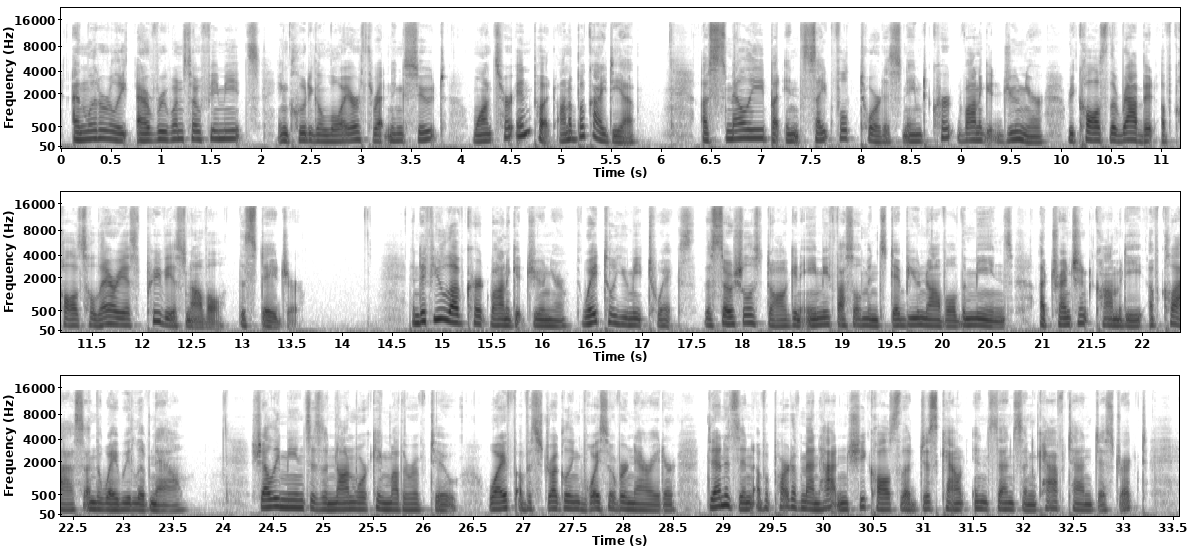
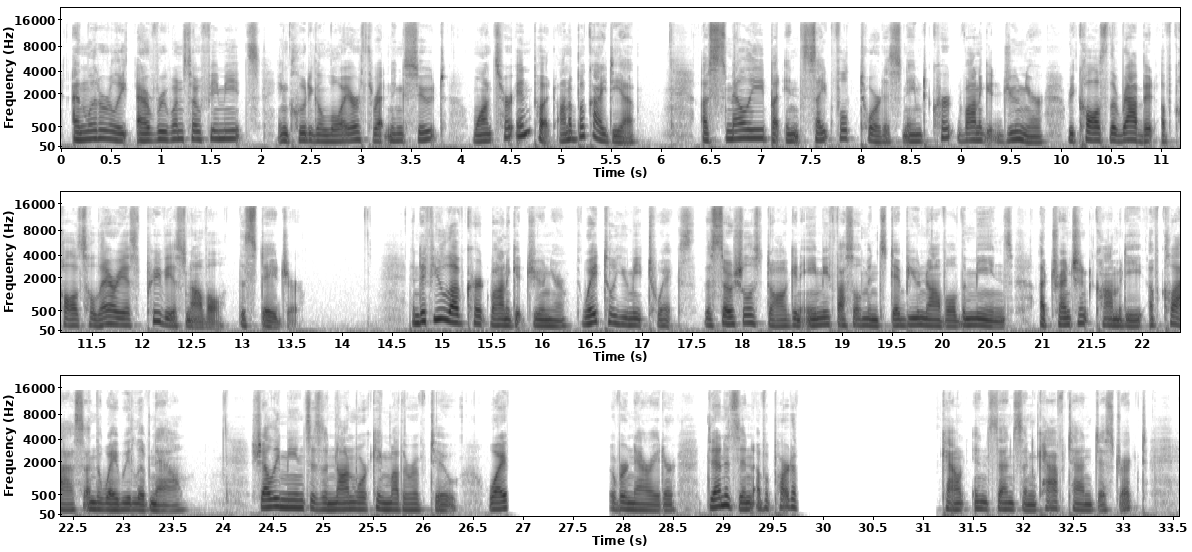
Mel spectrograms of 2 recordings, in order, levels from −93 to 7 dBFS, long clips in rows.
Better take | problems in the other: first | audio cutting out; at 27 s for 1 s and at 30 s for 1.5 s

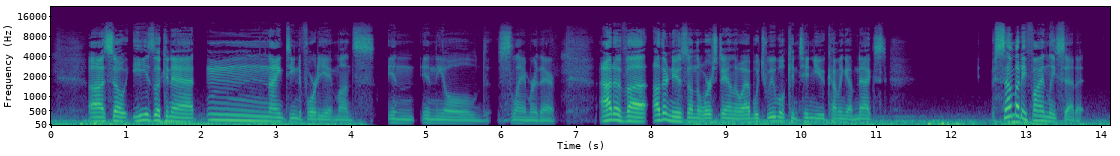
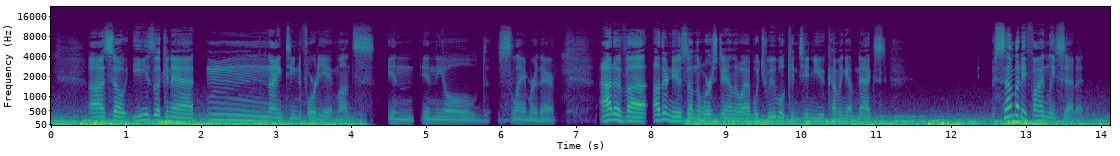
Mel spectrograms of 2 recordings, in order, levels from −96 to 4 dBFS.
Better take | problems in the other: first | low rumble; loud; until 4 s and from 8.5 s on; 9 dB below the speech; faint in the first

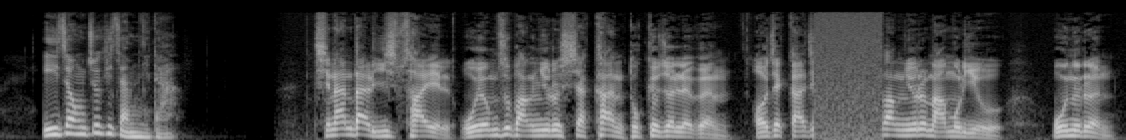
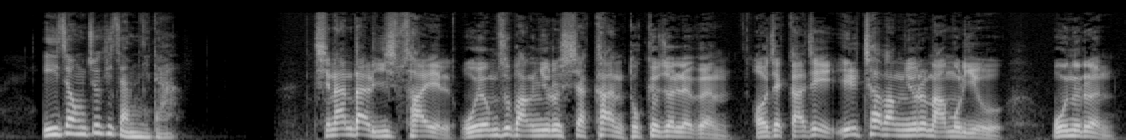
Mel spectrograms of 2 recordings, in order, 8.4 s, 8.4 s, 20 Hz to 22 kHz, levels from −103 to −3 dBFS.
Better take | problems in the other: second | audio cutting out; filled with static; at 6 s for 0.5 s

